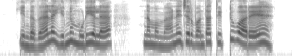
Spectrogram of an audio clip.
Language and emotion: Tamil, fearful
